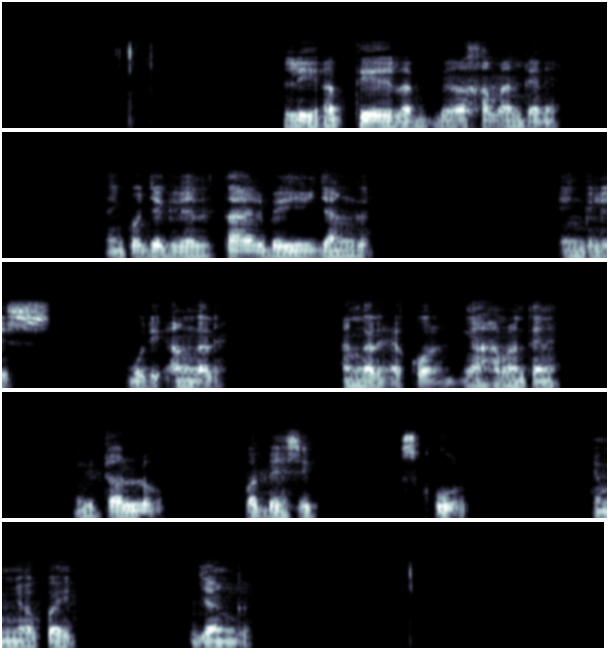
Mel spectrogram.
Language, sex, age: Wolof, male, 18-24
